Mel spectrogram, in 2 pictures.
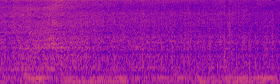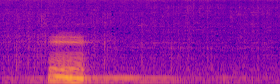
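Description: Steak and sliced potatoes sizzling in hot oil in a pan on a camp stove, a steady hiss that slowly fades as the steak is lifted out with a fork. A brief pitched sound about three seconds in.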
